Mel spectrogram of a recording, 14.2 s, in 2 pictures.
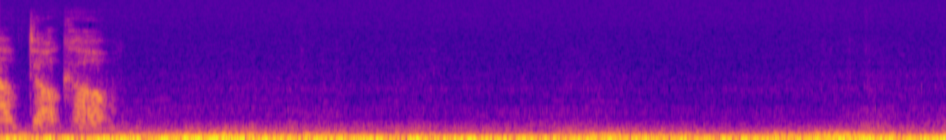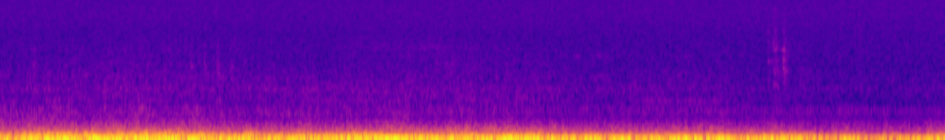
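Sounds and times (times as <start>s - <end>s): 
wind: 0.0s - 14.1s.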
